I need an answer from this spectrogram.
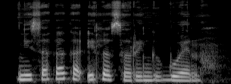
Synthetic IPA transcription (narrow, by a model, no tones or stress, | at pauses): ɲisakakaʔilɔsɔɾiŋɡɡwɛnɔ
